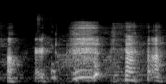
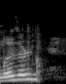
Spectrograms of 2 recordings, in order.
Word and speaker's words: Lazard: Lazard. What is it? Alan Lizard?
